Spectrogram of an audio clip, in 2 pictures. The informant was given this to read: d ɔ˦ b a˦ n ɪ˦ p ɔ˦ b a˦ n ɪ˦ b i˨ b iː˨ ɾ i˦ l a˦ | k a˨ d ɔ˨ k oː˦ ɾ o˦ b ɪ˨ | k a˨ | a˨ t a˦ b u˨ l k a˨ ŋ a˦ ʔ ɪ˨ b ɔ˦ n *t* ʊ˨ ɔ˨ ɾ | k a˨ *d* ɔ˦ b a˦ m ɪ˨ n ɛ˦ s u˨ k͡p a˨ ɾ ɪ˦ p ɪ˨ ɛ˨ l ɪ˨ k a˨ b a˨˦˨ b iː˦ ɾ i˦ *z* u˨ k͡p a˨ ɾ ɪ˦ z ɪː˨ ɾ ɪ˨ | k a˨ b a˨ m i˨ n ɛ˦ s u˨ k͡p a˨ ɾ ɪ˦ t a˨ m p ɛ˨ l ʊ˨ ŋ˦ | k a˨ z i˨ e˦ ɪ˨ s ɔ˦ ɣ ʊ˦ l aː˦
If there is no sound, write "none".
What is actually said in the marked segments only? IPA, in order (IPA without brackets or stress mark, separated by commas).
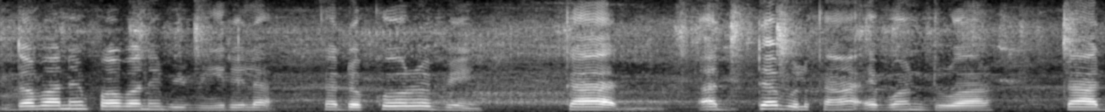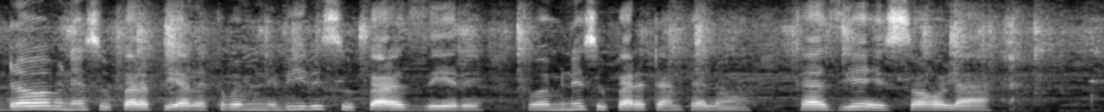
d, d, s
